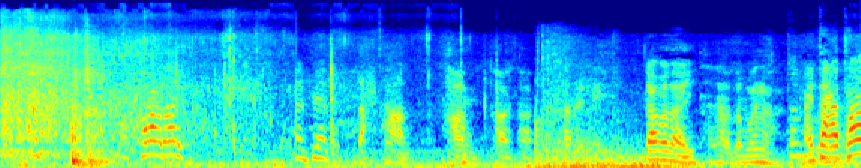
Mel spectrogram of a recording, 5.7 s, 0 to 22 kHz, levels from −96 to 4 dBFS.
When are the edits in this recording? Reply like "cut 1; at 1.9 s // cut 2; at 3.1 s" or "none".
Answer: cut 1; at 1.9 s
